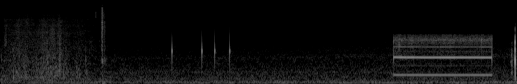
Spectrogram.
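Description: Telephone tones on an outgoing call, heard quietly: a click, then four short beeps, followed later by one sustained ringing tone lasting about a second.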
